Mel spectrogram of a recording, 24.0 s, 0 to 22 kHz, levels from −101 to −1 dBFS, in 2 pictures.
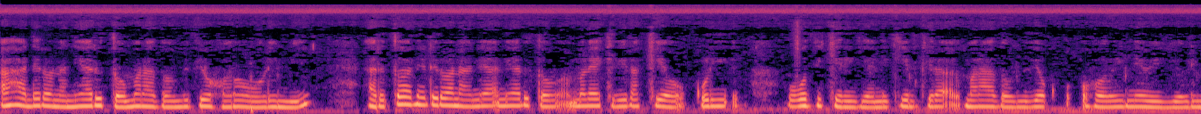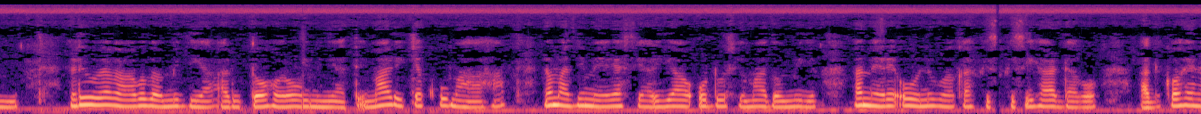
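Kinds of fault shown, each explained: Generation loss: The speech sounds swirly, smeared and hollow, with blurred attacks and nothing above 18.6 kHz. That's more damage than a single 96 kbit/s AAC-LC pass would leave, so it was likely re-encoded around fifteen times, each pass stacking fresh quantisation noise and spectral holes.
Electrical switching spike: At 7.97 s there's a sharp snap sitting on top of the speech rather than interrupting it. That's likely a nearby switch, motor or static discharge arcing briefly and getting picked up on the audio line.
CD skip: At 15.02 s and again from 21.96 to 22.00 s, there's a tick with a brief mute, about 10 ms and about 40 ms, and then playback carries on from a different spot. The laser jumped tracks on the disc's spiral and resumed elsewhere.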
